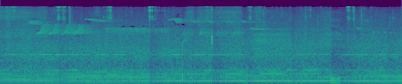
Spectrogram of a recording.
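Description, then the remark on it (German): A leaf blower drones steadily outside, a constant loud whoosh of air over a low motor hum that holds even throughout, with faint high chirps flickering in the background. “Klingt verdächtig nach einem Laubbläser.”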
